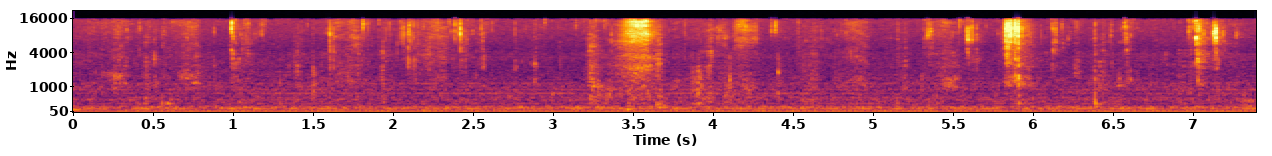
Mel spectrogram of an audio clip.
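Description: Close-miked eating sounds: chewing, biting and wet mouth noises from people eating boiled pork hock and jackfruit by hand, a run of short scattered clicks and smacks over a steady low hum.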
